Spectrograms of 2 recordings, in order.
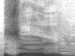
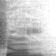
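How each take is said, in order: First: The word begins with a buzzing z sound. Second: The word begins with a light, airy sh sound. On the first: The speaker calls it wrong. "Is it more like a Z?" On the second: The speaker calls it right. "Is a light, airy S H sound"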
